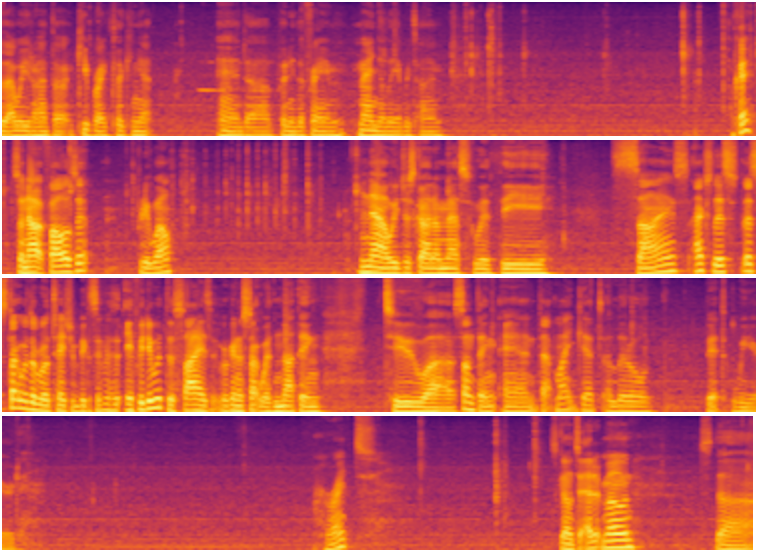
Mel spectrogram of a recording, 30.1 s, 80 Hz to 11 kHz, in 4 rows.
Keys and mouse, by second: 5.0 Right, 6.9 Right, 7.3-7.7 Left, 7.8 Left, 8.0 Left, 8.3 Left, 9.2 Left, 9.5 Right, 9.7 Right, 9.9 Right, 10.1 Right, 10.4 Right, 10.5 Right, 10.7 Right, 11.2 Left, 11.4 Left, 11.6 Left, 11.7 Left, 11.9 Left, 12.1 Left, 27.7 Tab.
